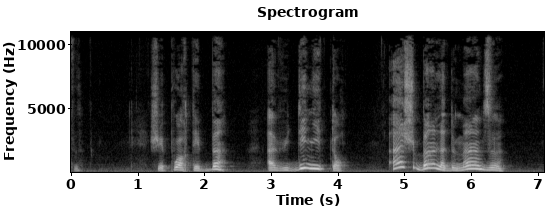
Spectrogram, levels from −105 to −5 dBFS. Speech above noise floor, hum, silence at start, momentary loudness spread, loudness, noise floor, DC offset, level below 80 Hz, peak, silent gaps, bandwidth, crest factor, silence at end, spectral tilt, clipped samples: 38 dB; none; 0.05 s; 13 LU; -33 LUFS; -70 dBFS; under 0.1%; -74 dBFS; -18 dBFS; none; 11 kHz; 16 dB; 0.6 s; -6 dB/octave; under 0.1%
